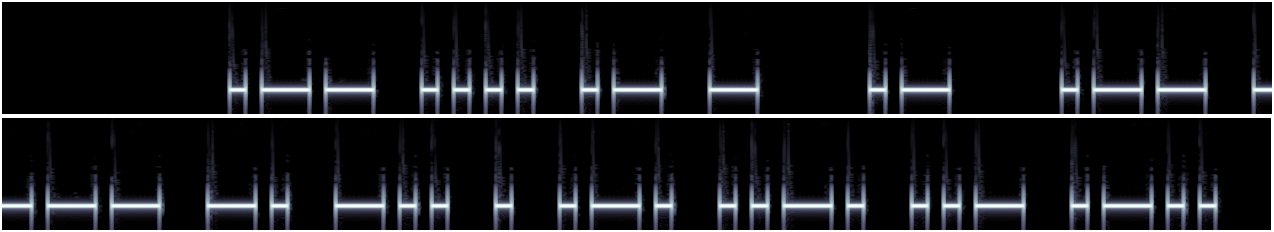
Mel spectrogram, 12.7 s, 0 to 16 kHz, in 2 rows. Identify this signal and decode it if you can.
Morse code, heard as a keyed tone, about 15 wpm, 700 Hz. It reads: WHAT A WONDERFUL
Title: Sentences from Top 1100 Words 15wpm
